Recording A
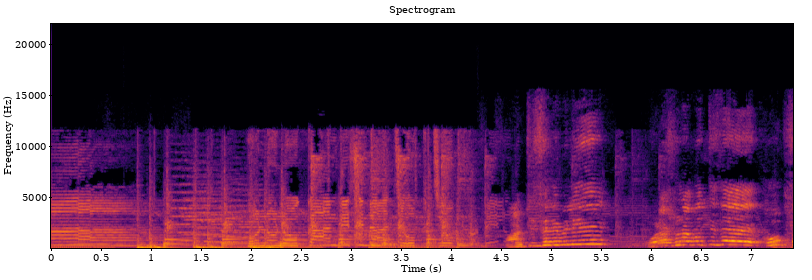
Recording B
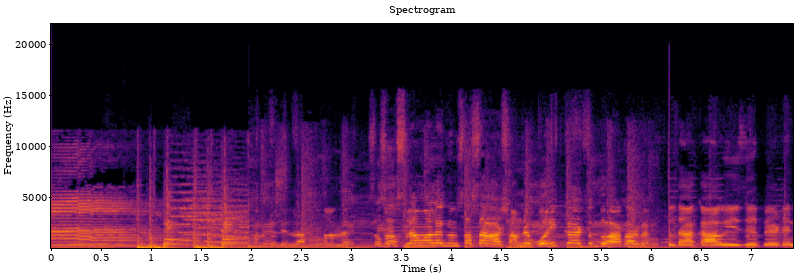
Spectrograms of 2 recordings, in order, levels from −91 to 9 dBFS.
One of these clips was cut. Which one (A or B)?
B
